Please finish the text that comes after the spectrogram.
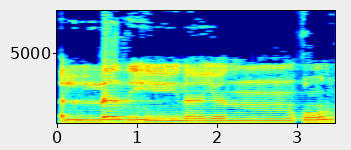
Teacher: नून इख्फा करेंगे, नून साकिन के बाद 15 लेटर्स में से क़ाफ है, नोज़ में साउंड लेके जाएंगे।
